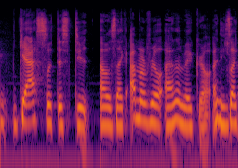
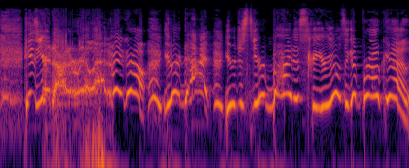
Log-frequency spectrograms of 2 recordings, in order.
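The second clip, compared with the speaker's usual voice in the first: mock furious, very high angry yelling. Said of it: "genuinely red in the face".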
